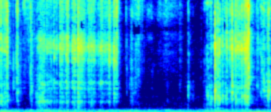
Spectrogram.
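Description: A utility knife blade scrapes and shaves the surface of a solid, hand-sized, very dry vintage orange soap bar held in one hand. Dry, crackly scraping strokes come in bursts with bright, gritty highs over a steady low rumble. Sharper bright peaks stand out near the end.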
